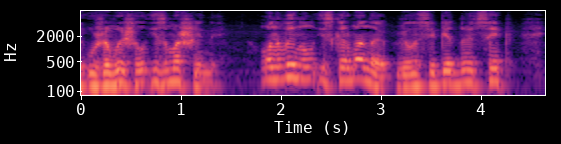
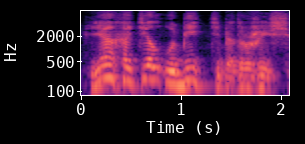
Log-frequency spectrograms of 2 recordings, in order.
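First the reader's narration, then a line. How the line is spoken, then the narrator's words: Soft. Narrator (Russian): сказал мягко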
